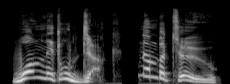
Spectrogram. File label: call one little duck 2, Bingo Calls; Bouncy Bingo Balls; Eyecon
